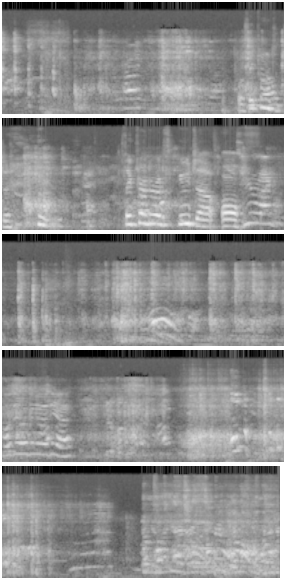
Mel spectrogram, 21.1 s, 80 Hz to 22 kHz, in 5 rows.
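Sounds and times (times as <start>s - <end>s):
background noise: 0.0s - 21.0s
people talking: 18.0s - 21.0s.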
